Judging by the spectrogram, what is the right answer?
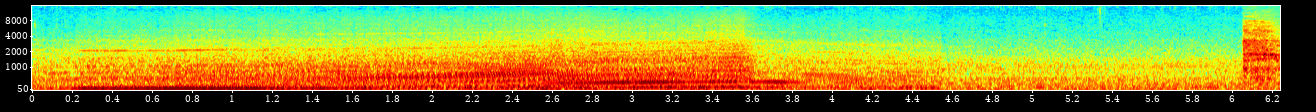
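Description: GT race cars lapping Silverstone in sim racing, engines roaring loud and steady with rising and falling revs and gear-shift tones as cars draft down the straight, the sound fading somewhat toward the end, with no talk.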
